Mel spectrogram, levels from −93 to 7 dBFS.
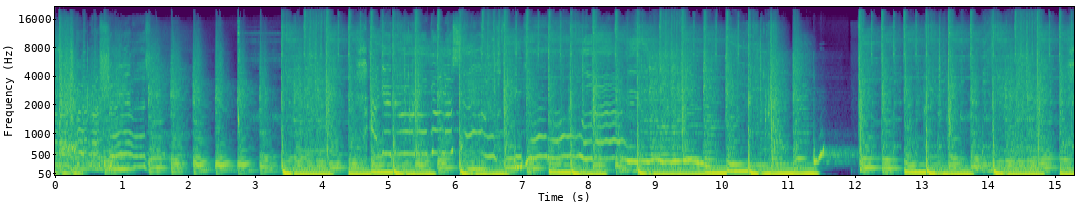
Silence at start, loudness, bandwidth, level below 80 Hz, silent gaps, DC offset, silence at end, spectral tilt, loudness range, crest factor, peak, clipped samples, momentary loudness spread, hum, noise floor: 0 s; -9 LUFS; over 20 kHz; -10 dBFS; none; under 0.1%; 0 s; -4.5 dB/octave; 4 LU; 8 dB; 0 dBFS; 0.1%; 7 LU; none; -28 dBFS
